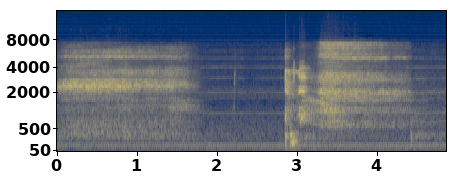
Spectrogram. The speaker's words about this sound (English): So let's take a breath together.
